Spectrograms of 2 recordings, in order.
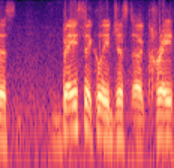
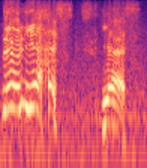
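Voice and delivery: excited; much slower than usual. Real, not acted. Excited about the fake sponsor.

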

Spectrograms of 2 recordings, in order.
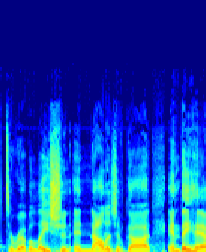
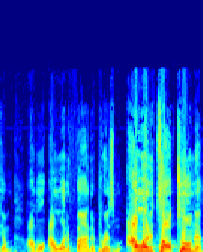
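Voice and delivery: prideful parent demand; 3 semitones higher, 9 dB louder than usual. Retold or imitated. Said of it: "you gotta keep going in there like".

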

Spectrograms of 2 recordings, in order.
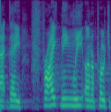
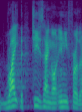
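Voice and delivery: ordinary talk, nothing marked

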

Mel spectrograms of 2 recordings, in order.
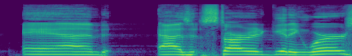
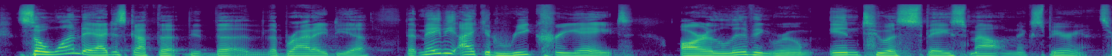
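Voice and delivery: usual speaking voice

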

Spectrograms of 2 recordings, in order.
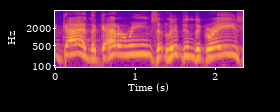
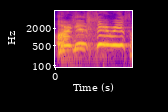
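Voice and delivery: much higher and louder disbelief; astonished; 5 dB louder than usual. Acted. Friend hearing Jesus walked on water, astonished high cry. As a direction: shriek out the disbelief.

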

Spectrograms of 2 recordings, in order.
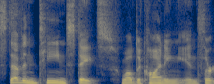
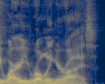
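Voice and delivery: usual speaking voice

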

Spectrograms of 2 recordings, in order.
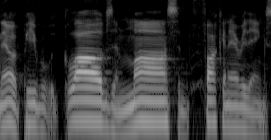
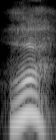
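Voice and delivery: loud exasperated ugh; loud disgusted groan; 4 semitones higher, 12 dB louder than usual. Real, not acted. Host fed up with voting rules, loud disgusted groan. Ranting about in-person voting.

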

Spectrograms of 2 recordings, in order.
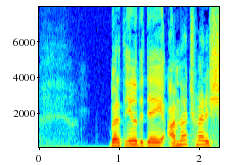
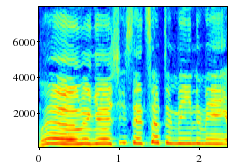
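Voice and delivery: much higher, mocking a touchy churchgoer; mock whiny complainer; 9 semitones higher than usual. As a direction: whine it like someone easily offended.

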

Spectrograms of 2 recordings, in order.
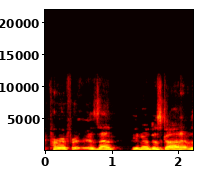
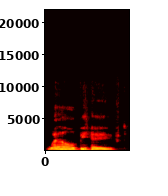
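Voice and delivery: mock submissive pleading; 4 dB quieter than usual. Begging for rules as a good slave, meekly pleading. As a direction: plead meekly, trailing into a very soft promise. Voicing a fearful, submissive people-pleaser.

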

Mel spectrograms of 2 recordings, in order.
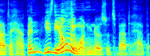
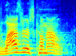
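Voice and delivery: raised-voice summons, louder and higher; shouted command; 4 semitones higher, 7 dB louder than usual. A narrator's reading. Preacher reading Jesus calling Lazarus from the tomb, shouting. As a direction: call out firmly to someone inside. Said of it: "Jesus shouted".

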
